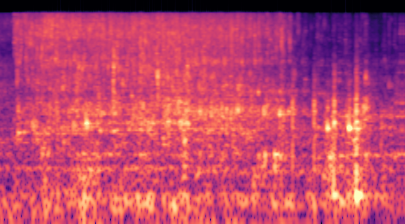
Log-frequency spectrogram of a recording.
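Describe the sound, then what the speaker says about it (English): Liquid poured out of a film developing tank, a steady rushing splash for about three seconds that then breaks into a few trickles and drips. "All right, so I'm gonna pour this out."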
